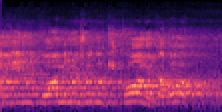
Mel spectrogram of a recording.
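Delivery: ordinary talk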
